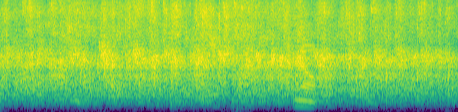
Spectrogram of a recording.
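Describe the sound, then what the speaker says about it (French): Applause from the audience at a mental health conference in Ille-et-Vilaine, a dense continuous patter of clapping, with a faint voice briefly audible beneath it. "on les applaudit"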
